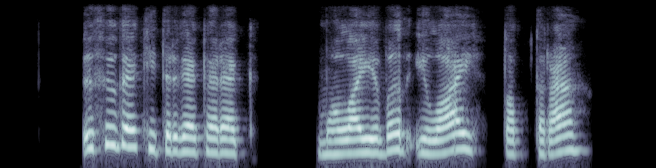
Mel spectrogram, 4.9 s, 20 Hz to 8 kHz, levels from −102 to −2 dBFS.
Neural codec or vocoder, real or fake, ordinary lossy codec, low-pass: codec, 16 kHz, 4.8 kbps, FACodec; fake; Opus, 64 kbps; 7.2 kHz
